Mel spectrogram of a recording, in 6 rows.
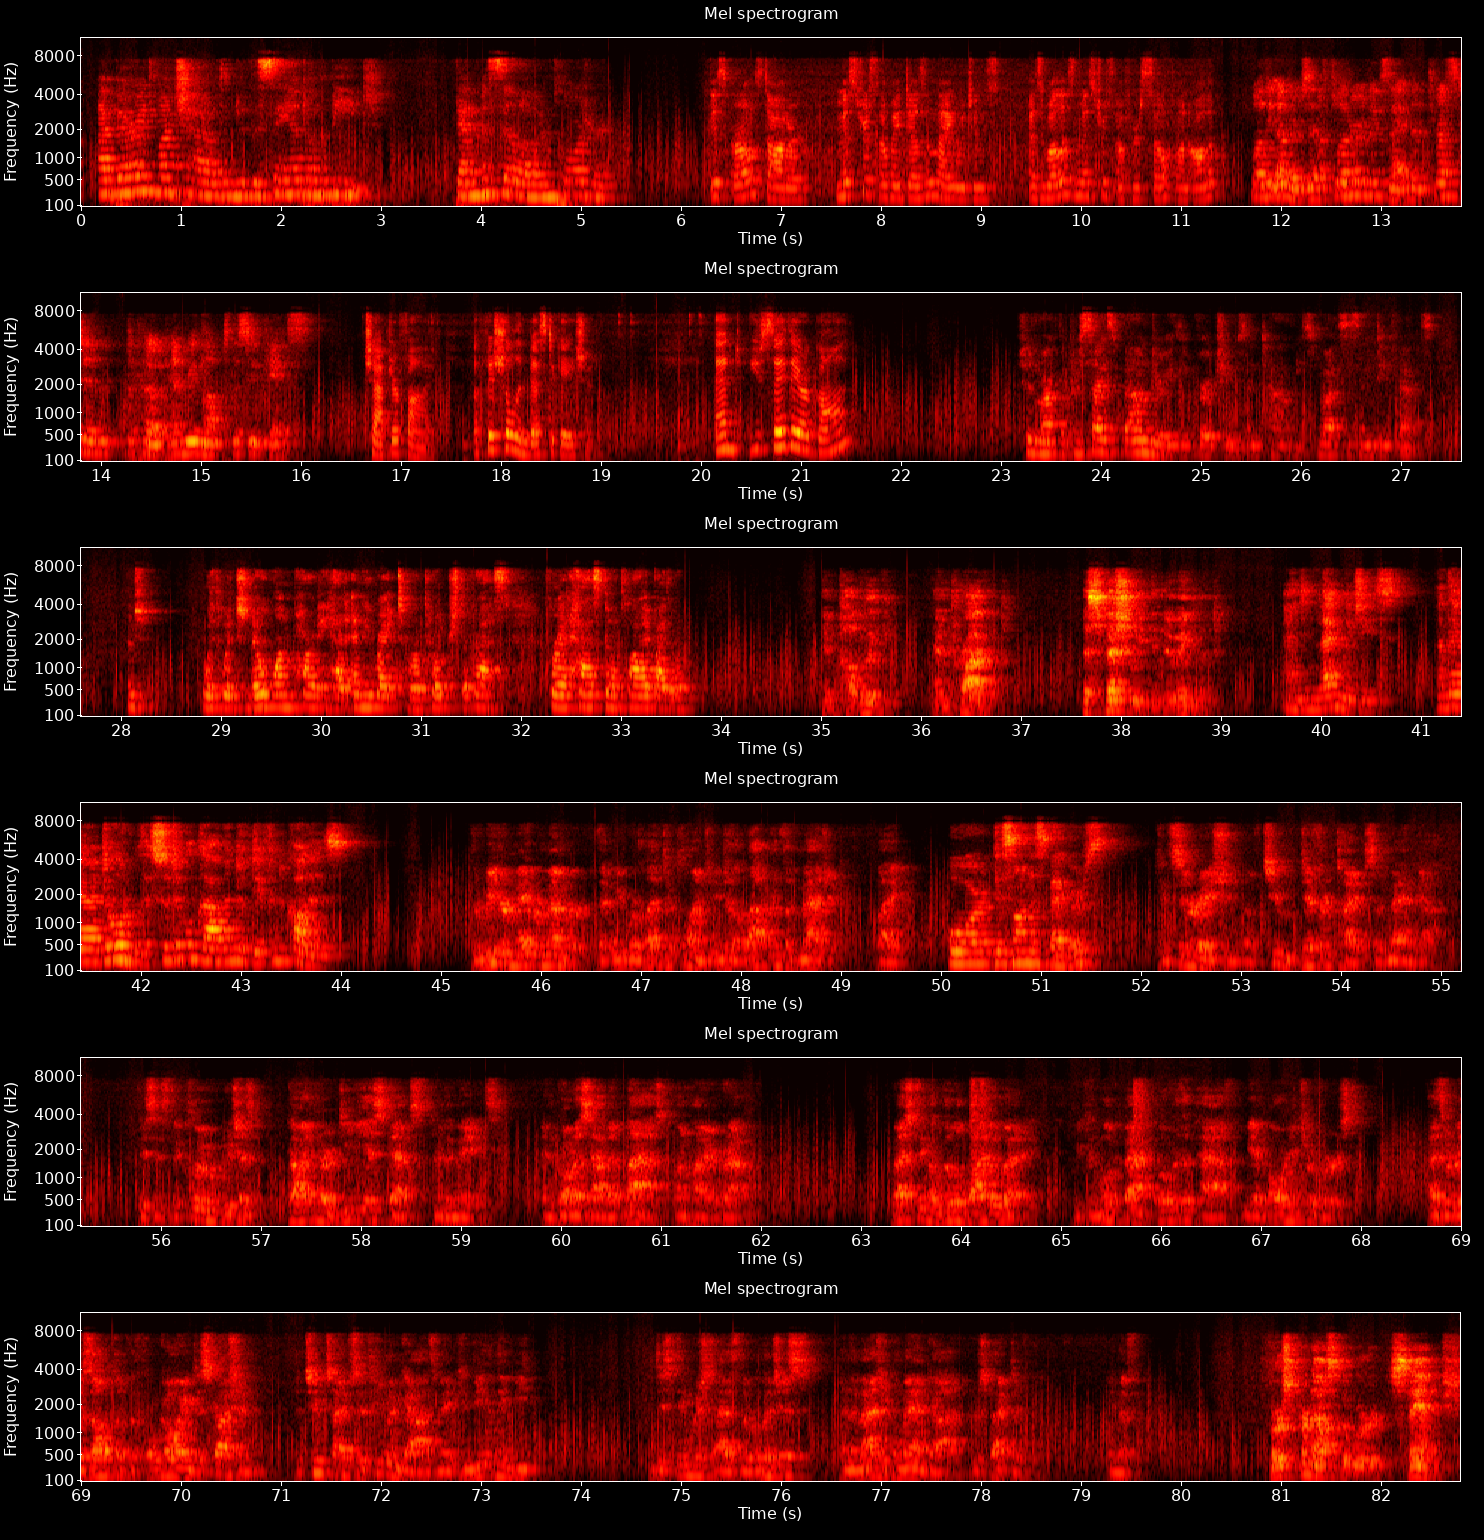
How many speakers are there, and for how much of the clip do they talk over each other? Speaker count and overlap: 10, no overlap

